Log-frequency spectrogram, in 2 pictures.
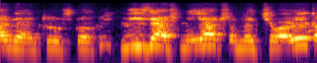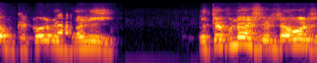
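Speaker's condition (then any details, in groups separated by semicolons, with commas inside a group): Cerebral palsy; childhood physical therapy; age 27, daily sport and diction exercises; speech therapy in kindergarten, daily diction practice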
